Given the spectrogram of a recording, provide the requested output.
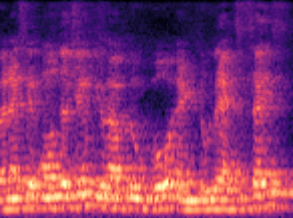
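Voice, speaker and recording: With a Haryana accent, a man speaks at a moderate pace in a fairly high voice. Audible room echo and noticeable background noise surround him. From India, Haryana. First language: Haryanvi. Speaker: experienced club member, speaker. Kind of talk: motivational speech.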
